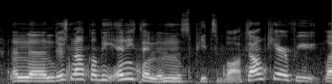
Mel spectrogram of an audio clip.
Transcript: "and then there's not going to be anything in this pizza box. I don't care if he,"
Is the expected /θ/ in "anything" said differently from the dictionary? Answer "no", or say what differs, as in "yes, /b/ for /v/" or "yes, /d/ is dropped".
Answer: no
